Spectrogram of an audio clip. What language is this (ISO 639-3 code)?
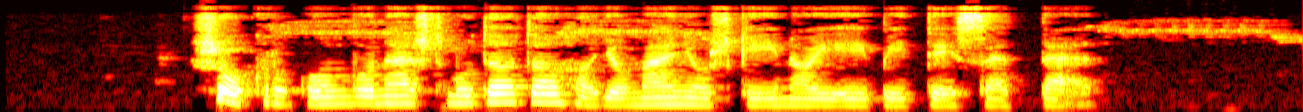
hun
